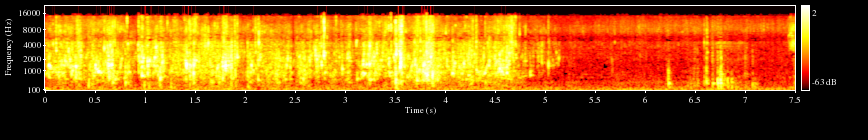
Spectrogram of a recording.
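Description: Powdered fungicide being stirred into water for treating shallot crops, a steady wet pattering and swishing that runs for several seconds, then drops to quieter sparse splashes.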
